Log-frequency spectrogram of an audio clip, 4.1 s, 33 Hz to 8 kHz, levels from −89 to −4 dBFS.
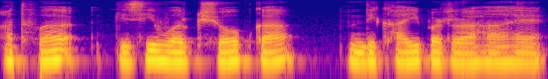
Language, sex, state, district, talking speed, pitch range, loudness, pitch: Hindi, male, Himachal Pradesh, Shimla, 100 wpm, 105-120 Hz, -15 LUFS, 110 Hz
